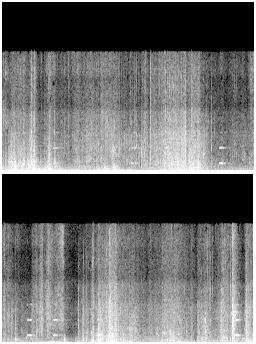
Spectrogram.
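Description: Supermarket checkout beeps: about eight short electronic beeps, all at the same pitch, sounding at irregular intervals from the tills and self-checkouts. They play over the clatter of items being handled and general store noise.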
